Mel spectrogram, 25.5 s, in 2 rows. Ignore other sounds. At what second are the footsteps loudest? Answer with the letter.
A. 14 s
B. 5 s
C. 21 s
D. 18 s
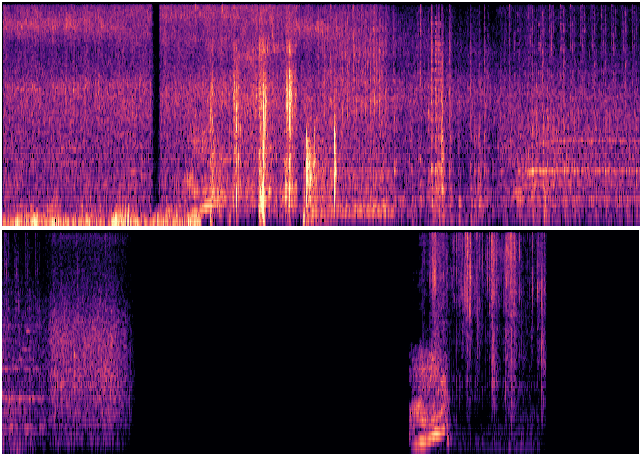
B.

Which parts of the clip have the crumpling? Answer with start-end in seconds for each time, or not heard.
21.1-23.6.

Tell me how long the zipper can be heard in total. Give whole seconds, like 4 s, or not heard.
2 s.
